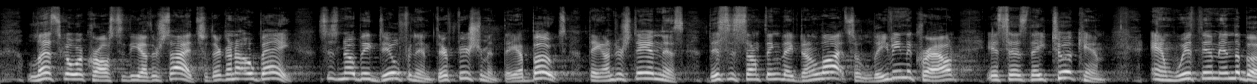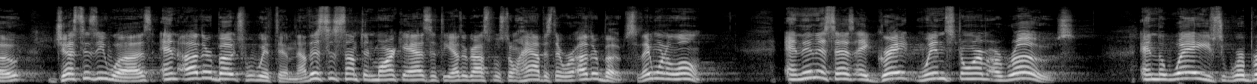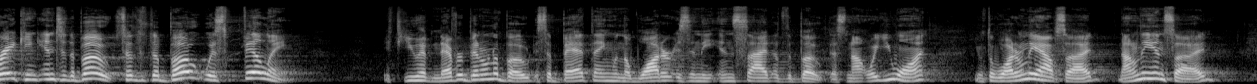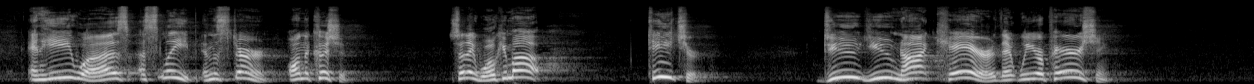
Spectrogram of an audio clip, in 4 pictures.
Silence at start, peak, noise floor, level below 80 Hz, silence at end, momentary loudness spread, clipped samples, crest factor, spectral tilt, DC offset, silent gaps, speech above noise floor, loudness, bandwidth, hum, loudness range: 0 s; 0 dBFS; -59 dBFS; -68 dBFS; 1.45 s; 10 LU; under 0.1%; 14 dB; -4 dB/octave; under 0.1%; none; 44 dB; -15 LUFS; 16 kHz; none; 4 LU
